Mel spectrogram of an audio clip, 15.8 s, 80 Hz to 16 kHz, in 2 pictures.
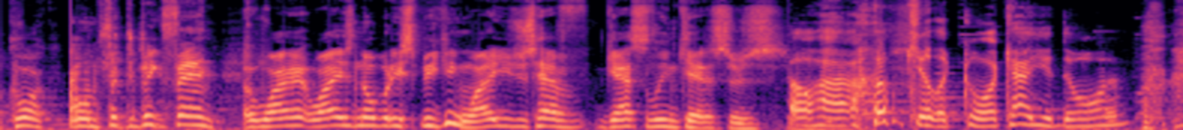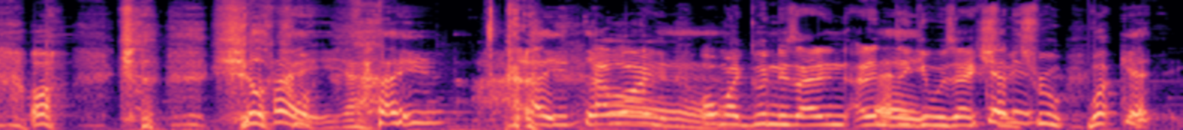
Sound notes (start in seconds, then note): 7.6 laughs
